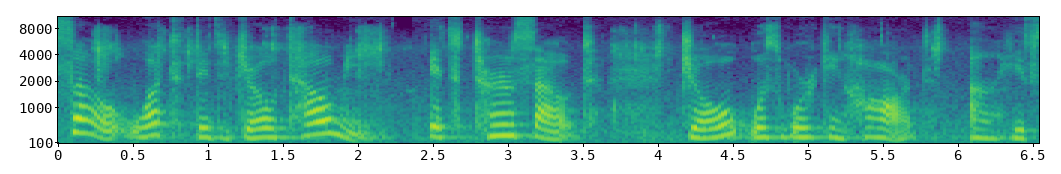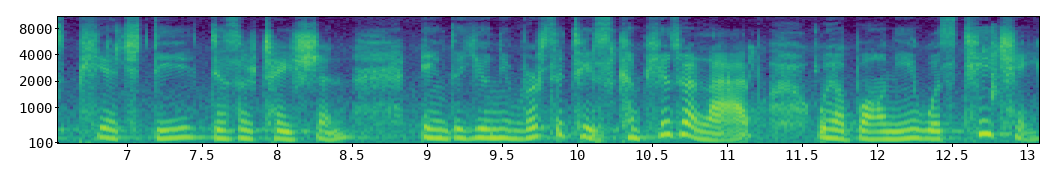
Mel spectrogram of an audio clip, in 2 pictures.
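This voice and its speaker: Speaking in a non-native accent, a woman goes very slowly at a fairly high pitch. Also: ordinary pitch variation. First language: not English. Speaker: vlogger. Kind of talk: vlog narration. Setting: outdoors.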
